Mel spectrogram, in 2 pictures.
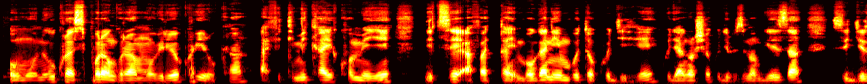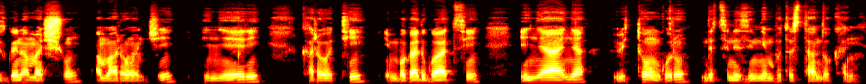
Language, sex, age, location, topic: Kinyarwanda, male, 18-24, Kigali, health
